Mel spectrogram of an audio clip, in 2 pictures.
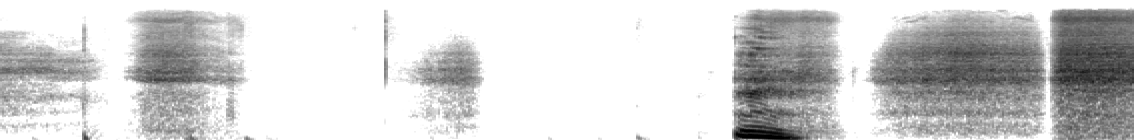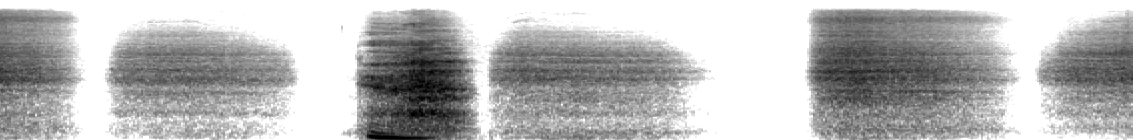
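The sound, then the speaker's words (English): Deep, slow breaths during a flowing yoga practice: a few faint breaths, then a long series of loud inhales and exhales, some released as audible sighs, spaced by short pauses. “And breathe.”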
